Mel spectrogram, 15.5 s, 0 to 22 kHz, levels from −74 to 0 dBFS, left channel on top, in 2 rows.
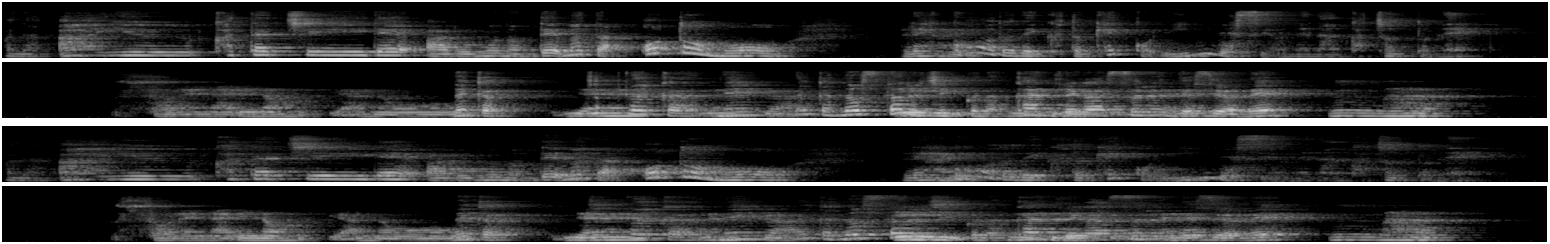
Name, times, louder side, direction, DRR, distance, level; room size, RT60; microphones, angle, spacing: voice 1, 0.0-4.2 4.5-7.4 10.0-10.3 10.8-14.9, left 4 dB, 75° left, 4 dB, 0.4 m, -31 dB
voice 2, 8.3-10.1 10.5-10.9 11.2-11.8 12.2-13.8 14.6-14.9, right 1 dB, 45° right, 1 dB, 0.5 m, -31 dB
4.1 x 2.9 x 2.2 m, 0.62 s
head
